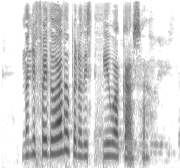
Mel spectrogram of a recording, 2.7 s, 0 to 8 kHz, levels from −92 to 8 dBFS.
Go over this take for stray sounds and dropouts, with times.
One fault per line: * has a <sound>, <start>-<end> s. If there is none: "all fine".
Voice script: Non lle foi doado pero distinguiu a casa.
* has a dropout, 1.4-1.6 s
